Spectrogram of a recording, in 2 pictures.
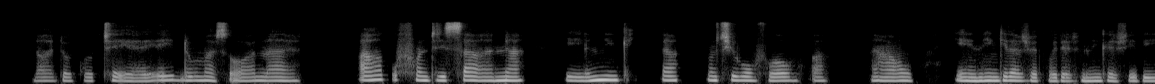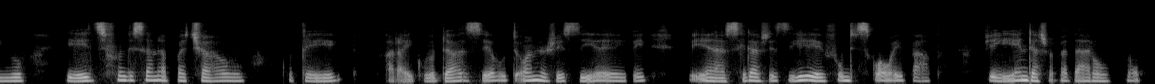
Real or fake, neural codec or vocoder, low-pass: fake; codec, 16 kHz in and 24 kHz out, 0.6 kbps, FocalCodec, streaming, 4096 codes; 7.2 kHz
